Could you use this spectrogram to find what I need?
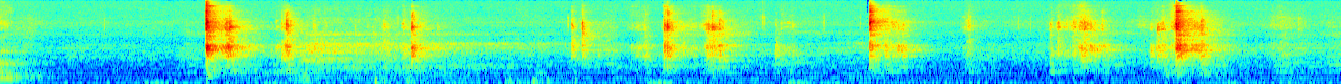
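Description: Metal parts knock and clatter as a hand moves a metal frame.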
